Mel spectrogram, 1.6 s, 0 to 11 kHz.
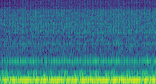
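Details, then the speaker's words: X5 diesel with intake manifold, airbox and inlet pipe removed, running on injectors during delete work: steady heavy idle with uneven lumpy beat; misfire reported by previous owner, suspected injector, not confirmed. "So I don't know if you can hear that, but obviously this car has a misfire. And I was told about that by the previous owner."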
